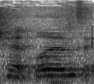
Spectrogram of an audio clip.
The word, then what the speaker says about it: chitterlings: It's spelled chitterlings, but it's chitlins.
